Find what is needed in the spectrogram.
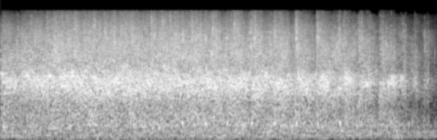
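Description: Large audience applauding steadily, dying away near the end.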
